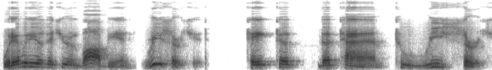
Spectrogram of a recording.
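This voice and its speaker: A man's voice: mid-range voice, sing-song, poor audio. A man hosting his own channel, talking his viewers through a topic in a loose monologue full of fillers and restarts. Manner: halting, many fillers and restarts. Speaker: channel host. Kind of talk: casual monologue to camera.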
